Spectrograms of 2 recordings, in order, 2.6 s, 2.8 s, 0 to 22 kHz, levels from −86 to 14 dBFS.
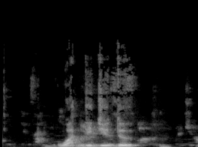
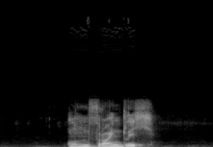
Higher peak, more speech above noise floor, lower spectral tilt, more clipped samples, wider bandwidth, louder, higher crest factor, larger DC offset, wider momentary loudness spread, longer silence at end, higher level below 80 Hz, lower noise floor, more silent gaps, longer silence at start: about the same, -2 dBFS vs -2 dBFS; second, 23 dB vs 45 dB; second, -5.5 dB/octave vs -7 dB/octave; neither; first, 14.5 kHz vs 7.2 kHz; about the same, -16 LUFS vs -15 LUFS; about the same, 16 dB vs 16 dB; neither; first, 24 LU vs 12 LU; second, 0 s vs 0.8 s; second, -60 dBFS vs -52 dBFS; second, -39 dBFS vs -59 dBFS; neither; second, 0.45 s vs 0.9 s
